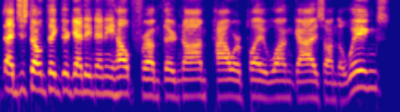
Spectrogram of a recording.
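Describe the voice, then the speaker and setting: A man's voice: on the high side, fairly quick, fairly bright tone, clear, resonant tone, dry recording, clean studio sound. A young man hosting a sports betting chat, feisty and argumentative, firing off stats.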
